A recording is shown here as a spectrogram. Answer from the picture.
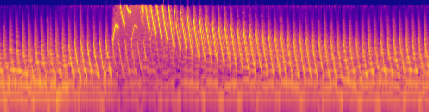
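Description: Softube Modular software synthesizer playing a fast, steadily repeating sequenced pattern through a Valhalla Delay plugin in ping-pong mode. About two seconds in, a high swooping tone comes in. After that, bright tones fall steadily in pitch for the rest of the passage.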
